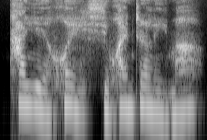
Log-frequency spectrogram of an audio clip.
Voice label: touch, zh hant; cookie run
